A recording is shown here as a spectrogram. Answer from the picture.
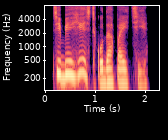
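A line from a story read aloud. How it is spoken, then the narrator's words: Sigh, then speaking. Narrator (Russian): Санми вздохнула и сказала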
